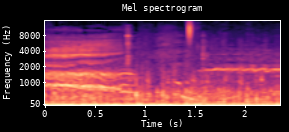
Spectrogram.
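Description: A fast-running horse in the game Sacred, with galloping hooves and a whinny over steady ambient background, heard alone without talk.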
